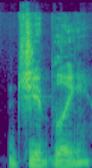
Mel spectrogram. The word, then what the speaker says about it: Ghibli: My niece is coming up on 2 years old and loves Giblly films. Specifically, my seen a single mother as a isn't it pronounced Ghibli by the way, but true.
